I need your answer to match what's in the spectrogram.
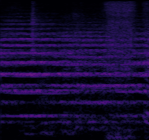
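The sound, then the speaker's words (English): Faint emergency sirens wail as a steady tonal drone with layered pitches, low and continuous throughout, with some rumbling background noise and no talking. “You hear those sirens?”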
